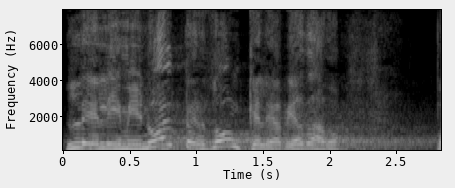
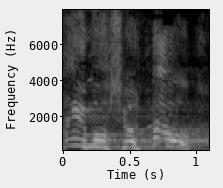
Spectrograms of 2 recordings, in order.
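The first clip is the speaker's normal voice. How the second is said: mock excitement; 8 semitones higher than usual. Describes the forgiven man's joy.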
